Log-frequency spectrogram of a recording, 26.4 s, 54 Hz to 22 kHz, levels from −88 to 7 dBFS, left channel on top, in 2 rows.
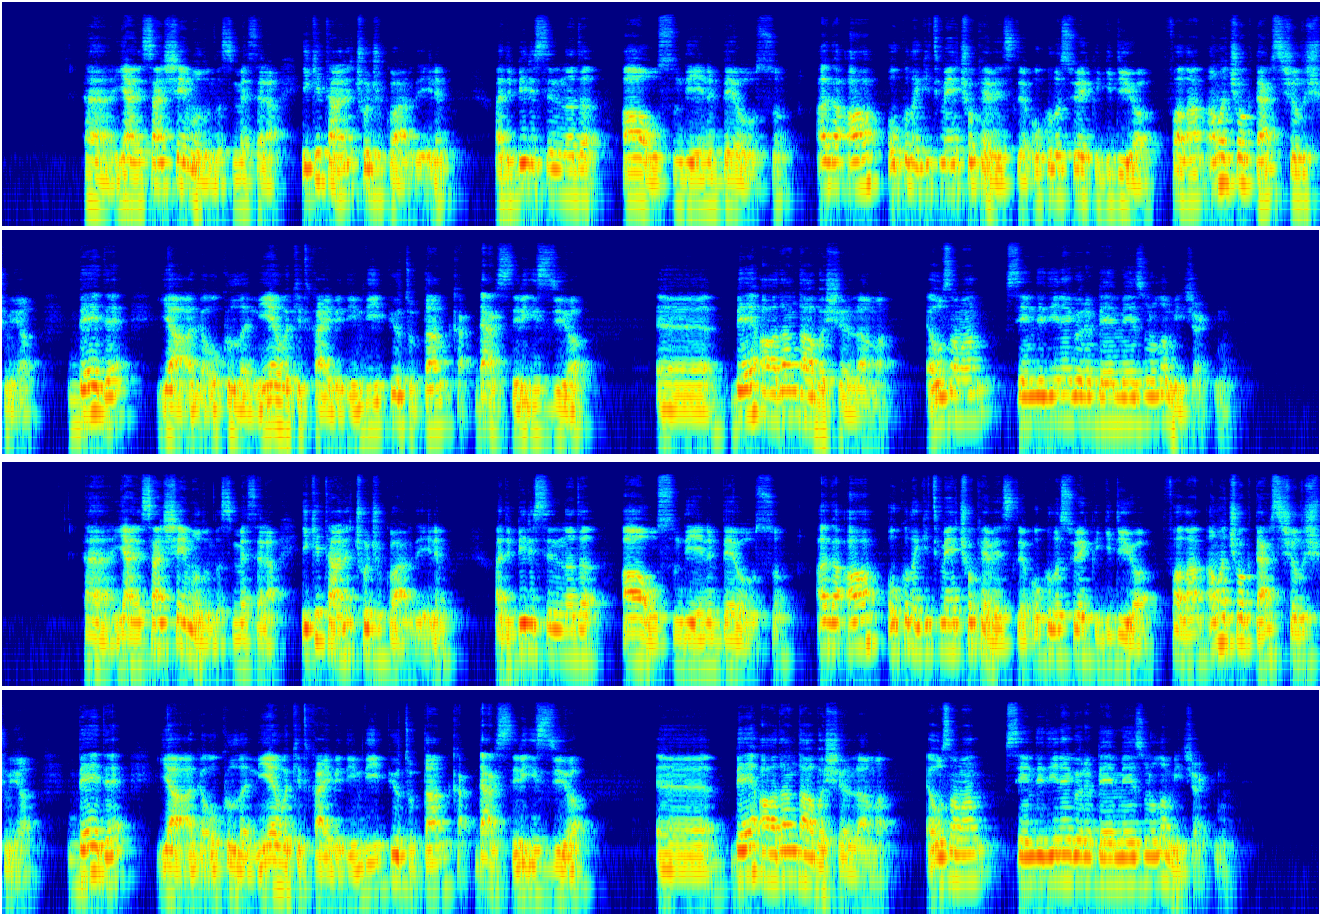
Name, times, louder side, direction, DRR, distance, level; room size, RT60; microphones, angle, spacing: voice 1, 0.8-4.5 4.9-5.9 6.2-7.8 8.2-13.5 13.8-14.4 14.7-19.0 19.7-22.0 22.4-23.0 23.3-25.4, equal, 65° right, 2.1 m, -23 dB
7.4 x 5.7 x 2.3 m
head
